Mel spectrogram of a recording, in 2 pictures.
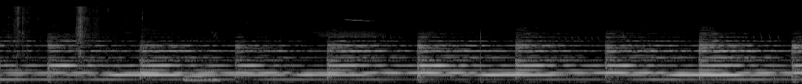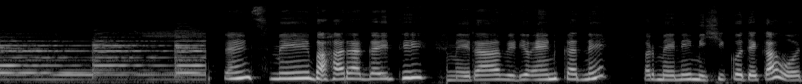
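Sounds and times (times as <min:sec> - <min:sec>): church bell ringing: 0:00.0 - 0:10.1.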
